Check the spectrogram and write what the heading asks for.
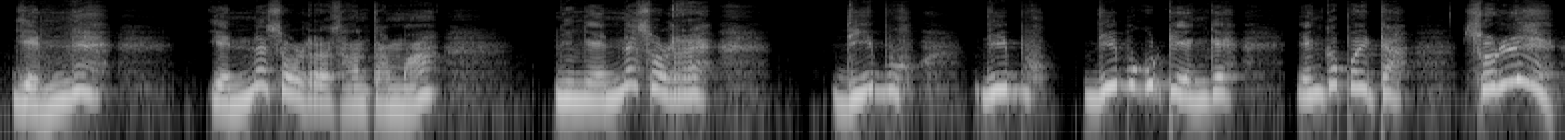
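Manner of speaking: high-pitched panicked demands, climbing to a cry; frantic shouting. Acted. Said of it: "கத்தினாள்". (பதறிக் கத்துதல்)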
